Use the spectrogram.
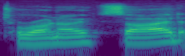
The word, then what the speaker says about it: Toronto: Um played through at a Toronto side or sorry Toronto side I think is the correct pronunciation there. Not supposed to pronounce the T I've been told.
